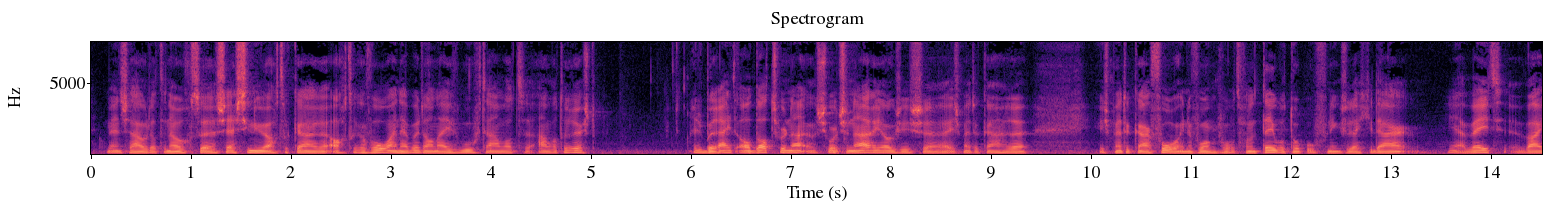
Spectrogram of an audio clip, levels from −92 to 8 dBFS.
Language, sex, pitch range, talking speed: Dutch, male, 110-120 Hz, 215 wpm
